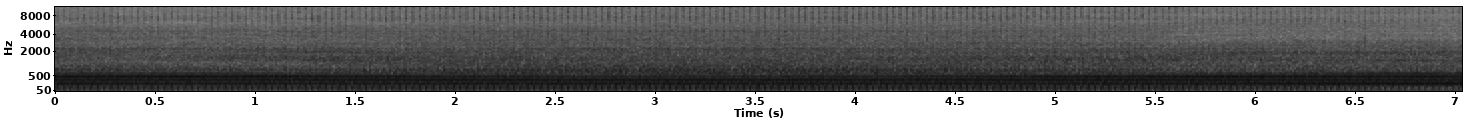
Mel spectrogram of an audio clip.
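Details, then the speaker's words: Sycamore 19-inch push mower engine moved onto an aluminum Craftsman deck, with spilled oil still burning off. Steady, even buzz at constant pitch with no misses or knocks: running smoothly and healthy. "runs pretty good, so just like it did on the Sycamore mower. So there we go, running great."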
